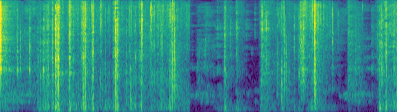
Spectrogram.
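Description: A utility-knife blade scrapes flakes from a solid, hand-held recycled soap ball of pressed, multicolored dry soap that has been partly carved down. Quick, crisp, bright scraping strokes come in an uneven series, with brief quiet gaps before the scraping resumes.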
